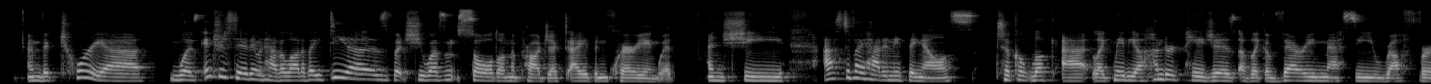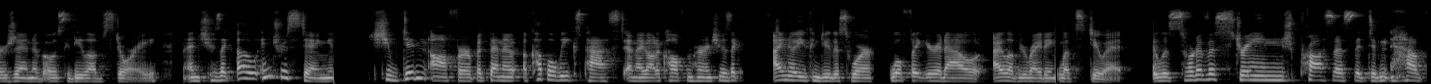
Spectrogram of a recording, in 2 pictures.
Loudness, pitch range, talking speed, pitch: -30 LUFS, 160-210 Hz, 220 wpm, 180 Hz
